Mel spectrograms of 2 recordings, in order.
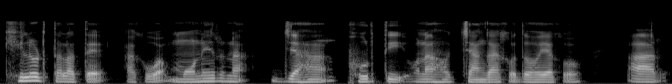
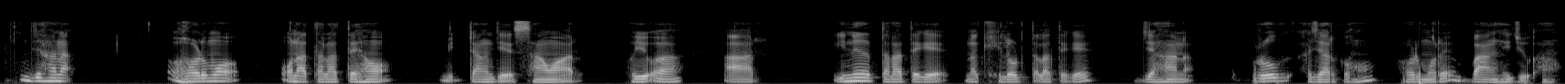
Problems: none marked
